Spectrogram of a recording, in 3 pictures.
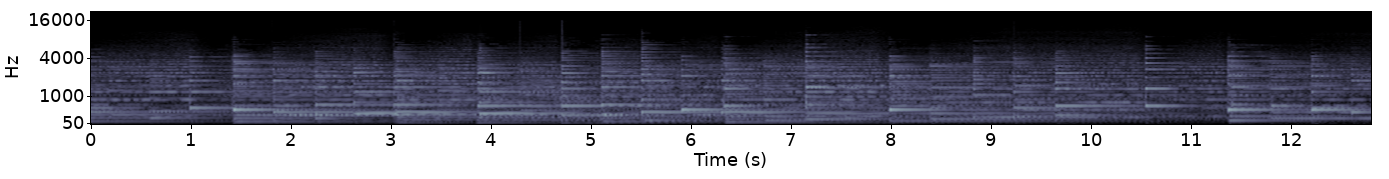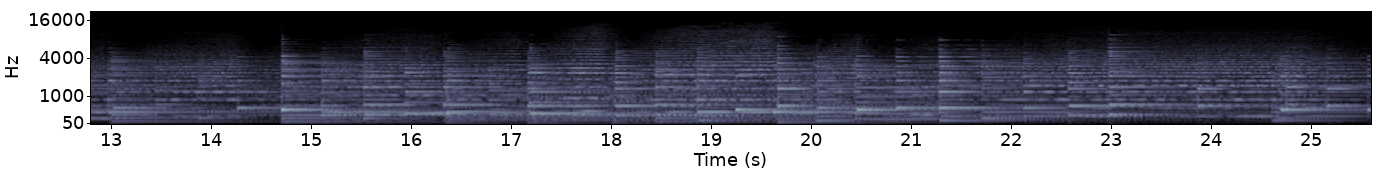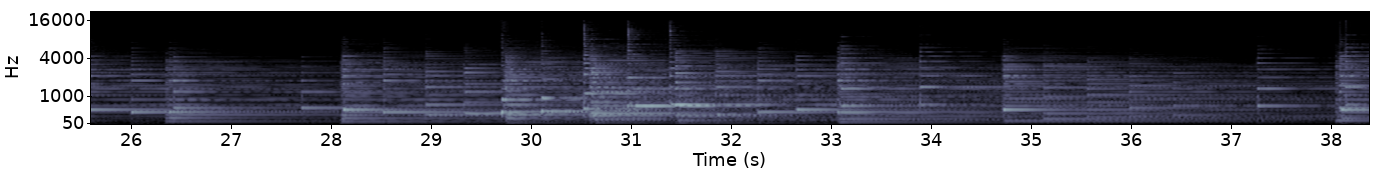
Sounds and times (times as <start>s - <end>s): New-age music: 0.0s - 38.3s.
